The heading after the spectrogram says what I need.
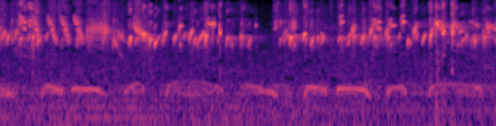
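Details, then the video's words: European goldfinches chirping as a group in a motivational recording meant to rouse males to sing: busy, high, jangling twitters and trills in bursts, over a steady series of low, rounded dove coos repeated about every half second. "بتبتة الحسون تحفيز الحسون على التغريد والهيجان علاج صمت الحسون goldfinch stimulation"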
